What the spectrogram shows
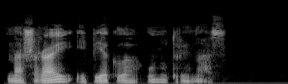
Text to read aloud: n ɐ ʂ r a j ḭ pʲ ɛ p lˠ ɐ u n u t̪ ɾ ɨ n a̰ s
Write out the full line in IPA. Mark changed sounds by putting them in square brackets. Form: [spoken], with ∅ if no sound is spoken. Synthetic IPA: n [a] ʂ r a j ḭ pʲ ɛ [k] lˠ ɐ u n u t̪ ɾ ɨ n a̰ s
